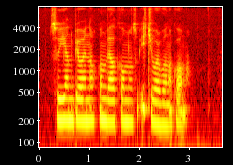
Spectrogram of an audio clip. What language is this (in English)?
Faroese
